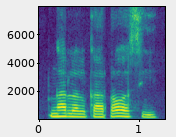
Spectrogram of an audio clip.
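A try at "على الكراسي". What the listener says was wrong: alal karasi. Bukan ngal.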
